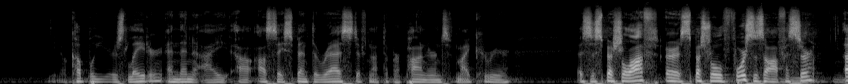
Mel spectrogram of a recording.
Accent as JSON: {"language": "English", "region": "New Jersey", "country": "United States", "tie": "born or raised there", "said": "You know, but no, I grew up in New Jersey. I wrestled in high school."}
